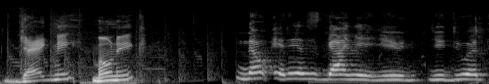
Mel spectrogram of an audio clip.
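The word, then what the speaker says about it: Gagné: No, it is Gagne.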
